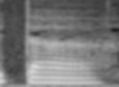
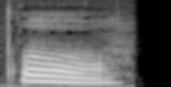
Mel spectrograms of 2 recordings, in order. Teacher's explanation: ता के मुकाबले में क़ की आवाज़ मोटी होती है। अदायगी के लिए ज़ुबान जड़ से ऊपर को उठा दी जाती है, जैसे क़, और ता में ज़ुबान नीचे रहती है, जैसे ता।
